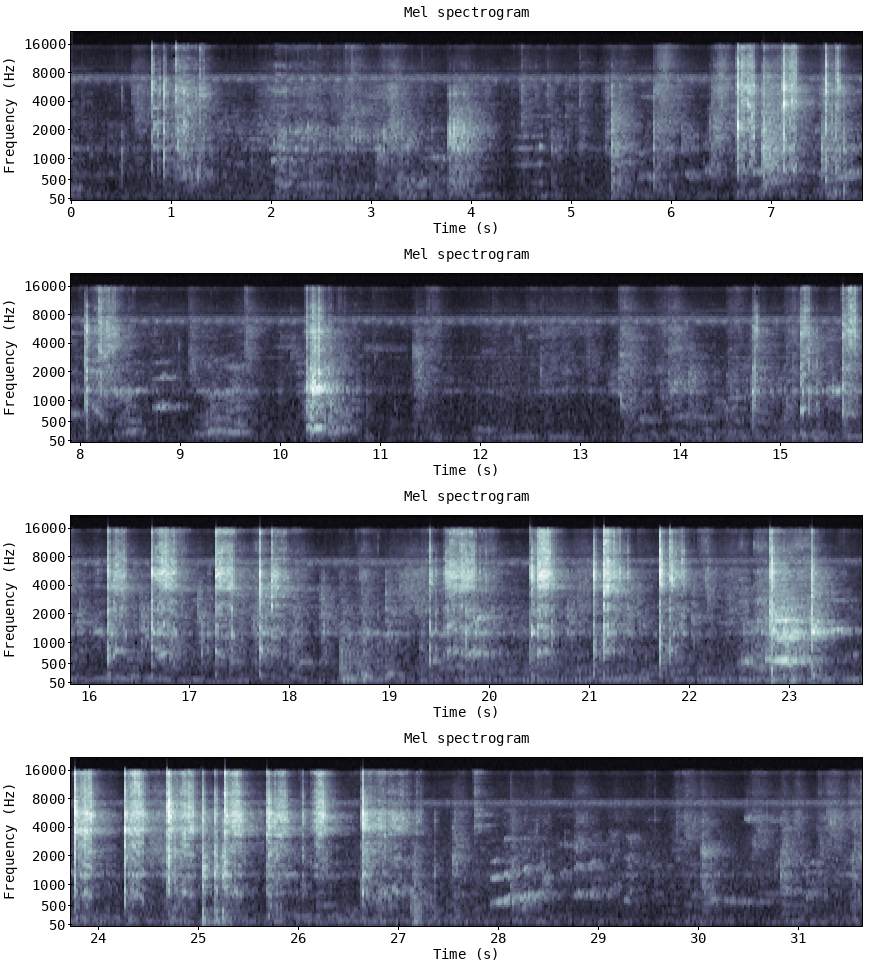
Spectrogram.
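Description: Metal spatula scraping and knocking against a wok as sauce is stirred and scooped out. The strokes are irregular and sharp, and they come thickest and loudest in the second half.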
